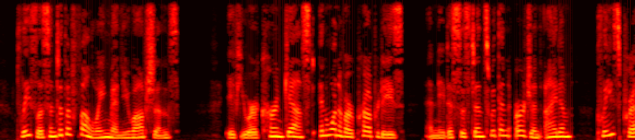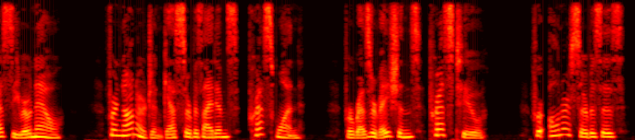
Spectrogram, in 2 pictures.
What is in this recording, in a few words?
Upbeat IVR Menu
